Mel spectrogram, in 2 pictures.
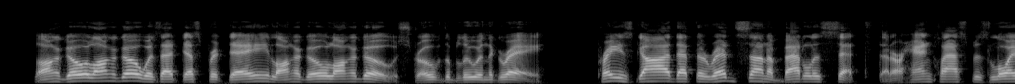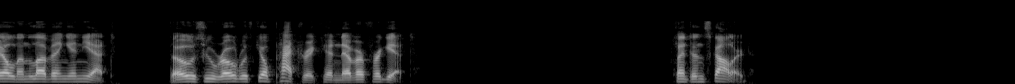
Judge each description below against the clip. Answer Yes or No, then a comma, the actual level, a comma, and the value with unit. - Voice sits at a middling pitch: No, low, 130 Hz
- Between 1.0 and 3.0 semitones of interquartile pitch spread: Yes, narrow, 2.5 semitones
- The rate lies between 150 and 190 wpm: No, average, 140 wpm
